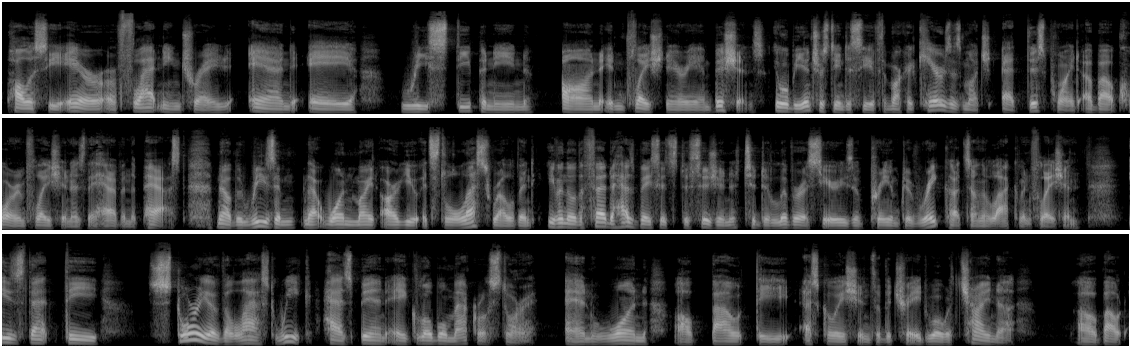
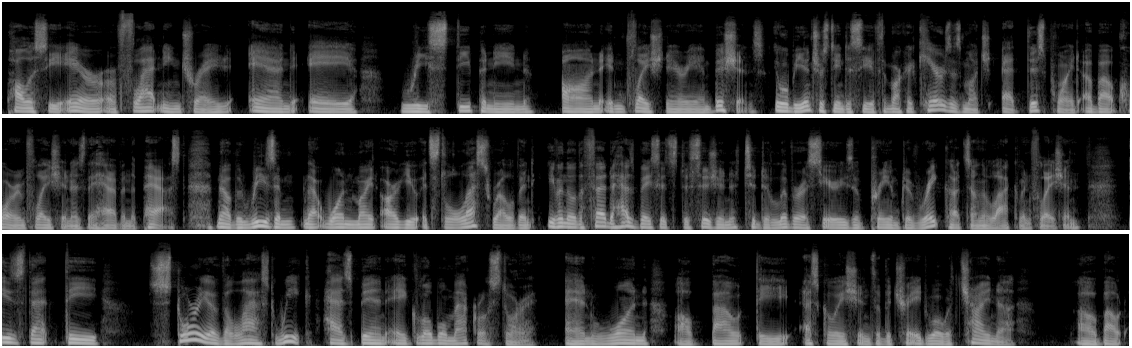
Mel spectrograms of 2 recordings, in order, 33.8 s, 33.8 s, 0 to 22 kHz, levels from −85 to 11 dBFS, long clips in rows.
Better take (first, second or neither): second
